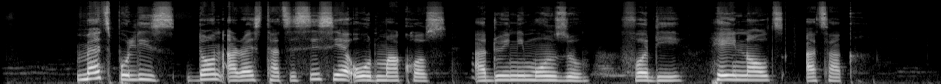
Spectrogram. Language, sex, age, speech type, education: Nigerian Pidgin, female, 15-29, spontaneous, tertiary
